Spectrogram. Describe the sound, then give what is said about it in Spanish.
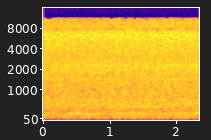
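Heavy rain pours down in a steady, dense, loud roar, with a constant hiss of countless drops and no pauses or voices. “sí, porque estoy aquí como gritando y yo dije, me estarán escuchando y no quiero que, sientan que los estoy, les estoy gritando, pero es que aquí yo siento fuerte la lluvia.”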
